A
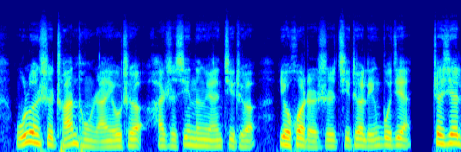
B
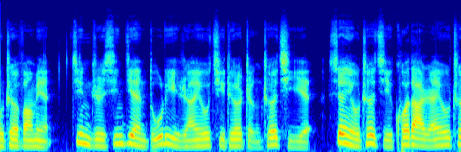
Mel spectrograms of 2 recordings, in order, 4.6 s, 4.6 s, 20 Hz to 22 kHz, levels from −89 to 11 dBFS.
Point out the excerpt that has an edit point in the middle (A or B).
B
